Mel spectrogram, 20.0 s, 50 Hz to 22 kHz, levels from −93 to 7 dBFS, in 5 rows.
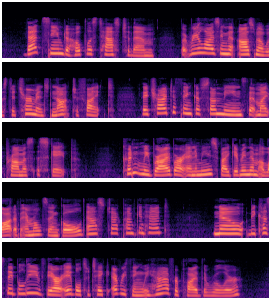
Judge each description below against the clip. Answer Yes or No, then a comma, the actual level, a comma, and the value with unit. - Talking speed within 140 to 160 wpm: No, average, 175 wpm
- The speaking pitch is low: No, very high, 255 Hz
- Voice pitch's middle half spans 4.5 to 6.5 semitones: Yes, average, 5.2 semitones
